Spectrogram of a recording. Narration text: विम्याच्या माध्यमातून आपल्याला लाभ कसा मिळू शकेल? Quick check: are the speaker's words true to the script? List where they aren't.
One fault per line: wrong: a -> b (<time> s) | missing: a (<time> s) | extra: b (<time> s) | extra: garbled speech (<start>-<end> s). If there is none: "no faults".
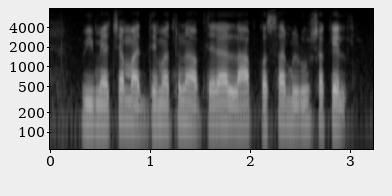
no faults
